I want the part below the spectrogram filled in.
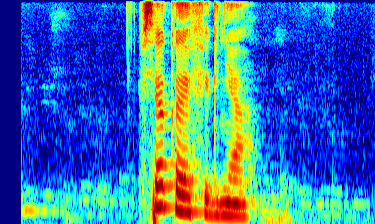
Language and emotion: Russian, neutral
